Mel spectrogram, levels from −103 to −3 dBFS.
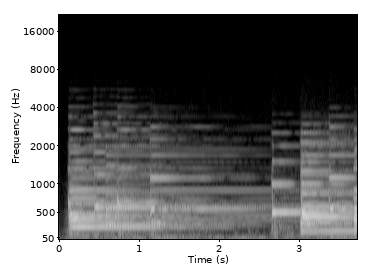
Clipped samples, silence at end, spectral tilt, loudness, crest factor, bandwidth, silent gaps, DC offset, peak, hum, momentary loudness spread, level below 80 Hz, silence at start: under 0.1%; 0 s; -10.5 dB/octave; -31 LUFS; 18 dB; 4.3 kHz; none; under 0.1%; -14 dBFS; none; 18 LU; -58 dBFS; 0.1 s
